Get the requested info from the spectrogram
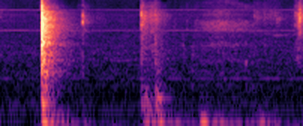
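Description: Gloved hands handling foil trading card packs on a tabletop: two sharp knocks about three-quarters of a second apart, with low rustling and handling noise after the second.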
